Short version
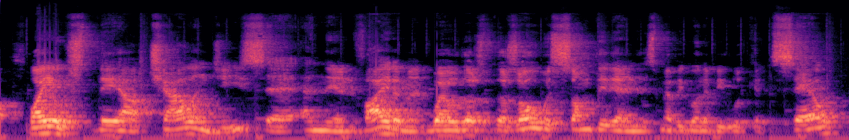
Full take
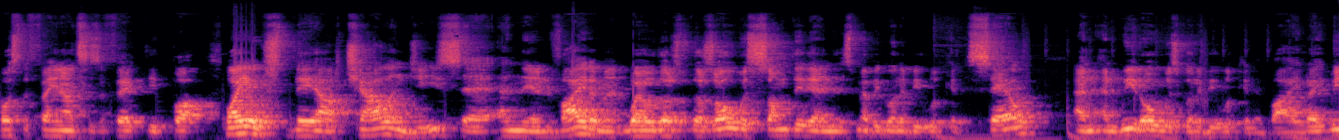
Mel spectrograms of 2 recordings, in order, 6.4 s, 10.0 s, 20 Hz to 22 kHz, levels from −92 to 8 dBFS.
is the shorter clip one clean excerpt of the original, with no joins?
yes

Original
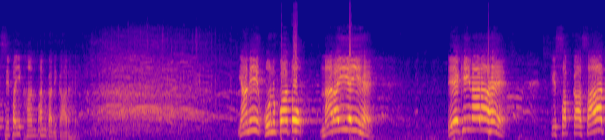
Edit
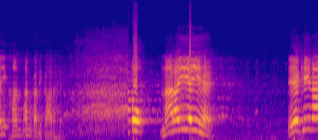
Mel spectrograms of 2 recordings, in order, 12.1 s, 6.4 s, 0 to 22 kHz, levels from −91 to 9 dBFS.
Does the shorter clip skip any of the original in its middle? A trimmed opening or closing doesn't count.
yes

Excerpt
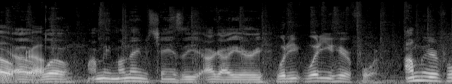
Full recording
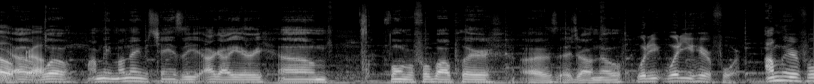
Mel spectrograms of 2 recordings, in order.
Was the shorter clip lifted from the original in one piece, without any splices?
no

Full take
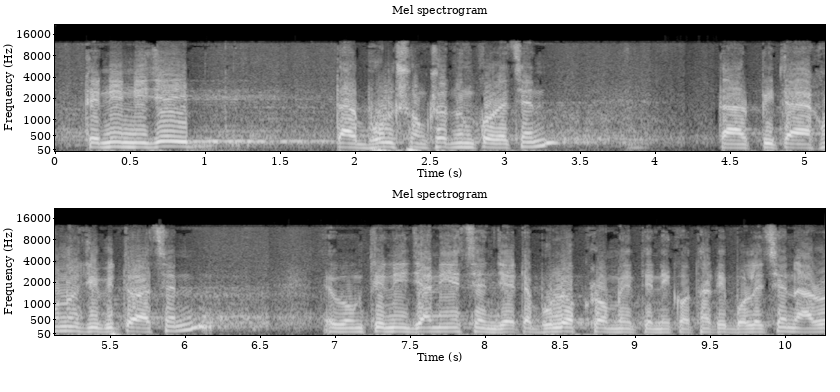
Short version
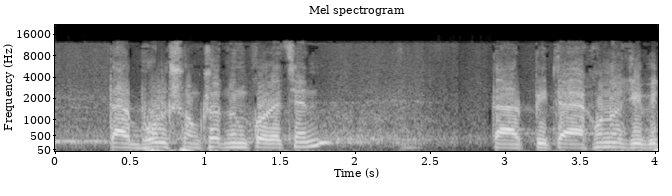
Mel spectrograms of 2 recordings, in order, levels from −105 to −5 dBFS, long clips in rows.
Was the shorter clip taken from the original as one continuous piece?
yes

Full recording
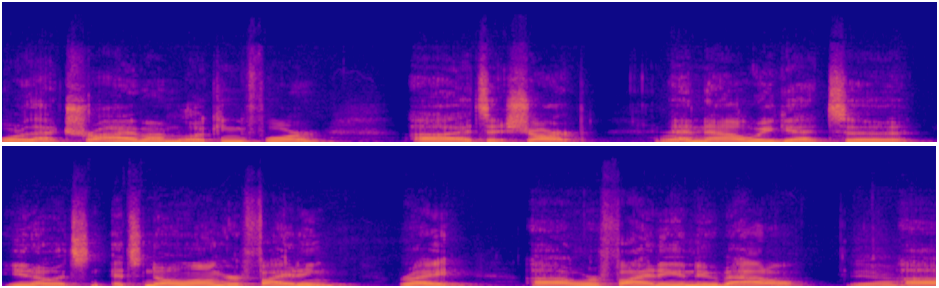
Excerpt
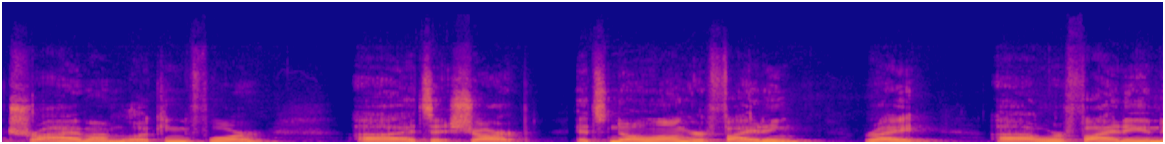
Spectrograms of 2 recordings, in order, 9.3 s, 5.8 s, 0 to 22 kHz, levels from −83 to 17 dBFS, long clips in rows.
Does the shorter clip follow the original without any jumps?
no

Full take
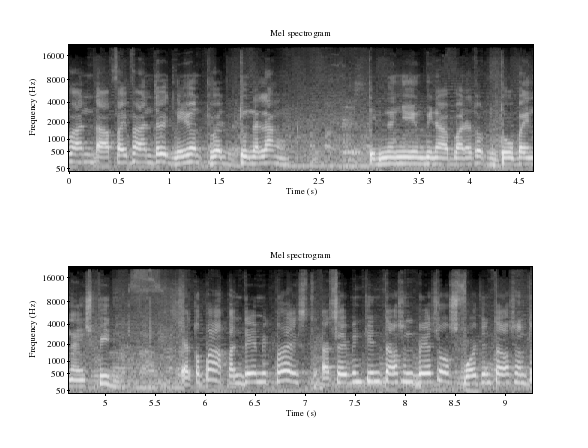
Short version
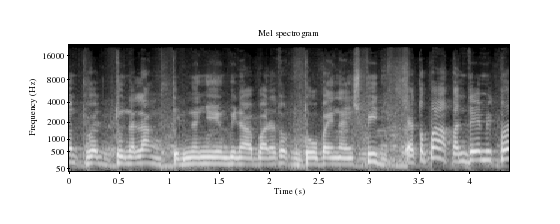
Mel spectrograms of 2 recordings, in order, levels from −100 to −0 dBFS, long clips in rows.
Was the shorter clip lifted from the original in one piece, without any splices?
no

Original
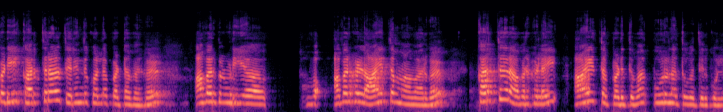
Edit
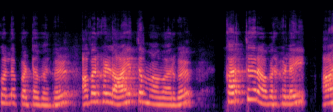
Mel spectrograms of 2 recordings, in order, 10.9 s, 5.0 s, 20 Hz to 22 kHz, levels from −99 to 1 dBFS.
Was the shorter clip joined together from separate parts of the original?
yes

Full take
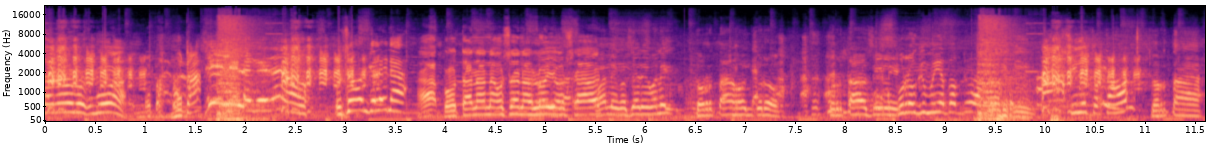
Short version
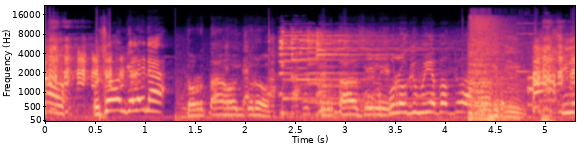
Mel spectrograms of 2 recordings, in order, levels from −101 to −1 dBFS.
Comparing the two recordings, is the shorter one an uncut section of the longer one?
no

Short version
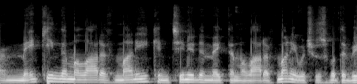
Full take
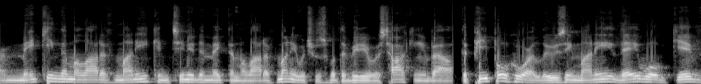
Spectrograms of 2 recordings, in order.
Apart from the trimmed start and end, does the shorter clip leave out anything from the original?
no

